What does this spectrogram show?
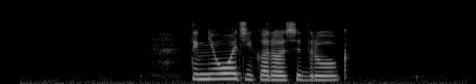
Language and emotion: Russian, positive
